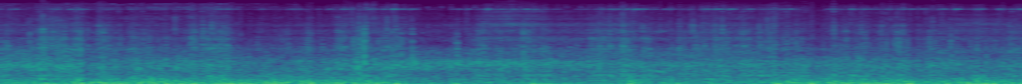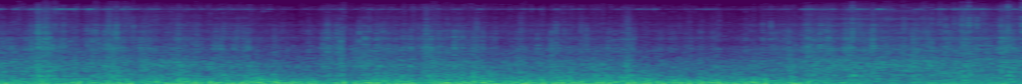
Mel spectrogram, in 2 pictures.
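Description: Wind rumble on the microphone of a bicycle-mounted camera while riding, with occasional knocks from the bike.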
